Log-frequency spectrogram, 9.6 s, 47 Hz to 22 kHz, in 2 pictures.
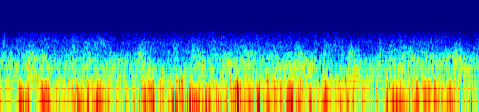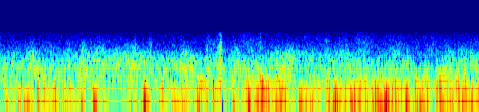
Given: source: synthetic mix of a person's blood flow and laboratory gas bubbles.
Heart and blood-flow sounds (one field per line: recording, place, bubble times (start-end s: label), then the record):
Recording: Doppler ultrasound of blood flow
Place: subclavian vein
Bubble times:
2.27-2.42 s: bubbles
7.32-7.46 s: bubbles
From the record:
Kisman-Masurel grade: 121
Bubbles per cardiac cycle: 1 to 2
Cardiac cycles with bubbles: 10 to 50%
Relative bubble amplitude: barely perceptible (0.100 to 0.250)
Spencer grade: 2 (many but less than half of the cardiac periods contain bubble signals, singularly or in groups)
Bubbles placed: anywhere in the cardiac cycle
